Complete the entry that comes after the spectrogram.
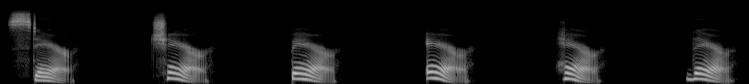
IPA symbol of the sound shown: eə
